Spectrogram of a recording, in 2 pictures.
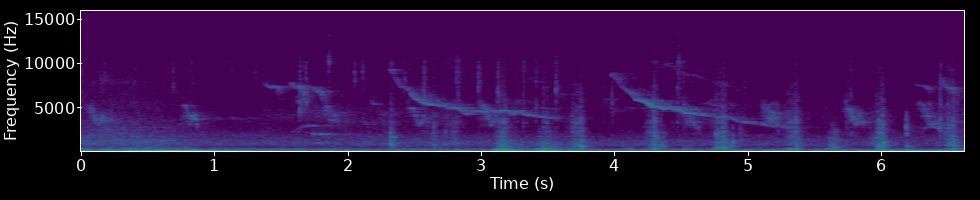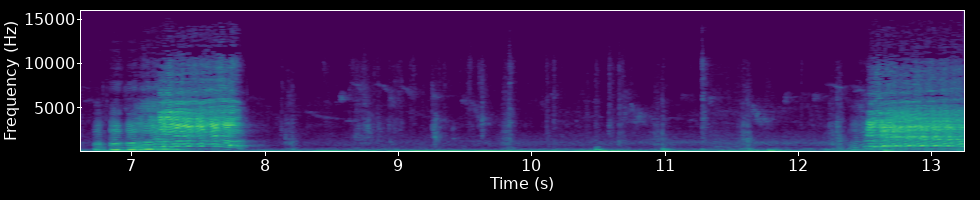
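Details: Newborn goat kid in its first hour of life, mother close by, captured on a GoPro: two wavering, buzzy bleats several seconds apart, over steady low rustling and thin, sweeping chirps of small birds in the background.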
